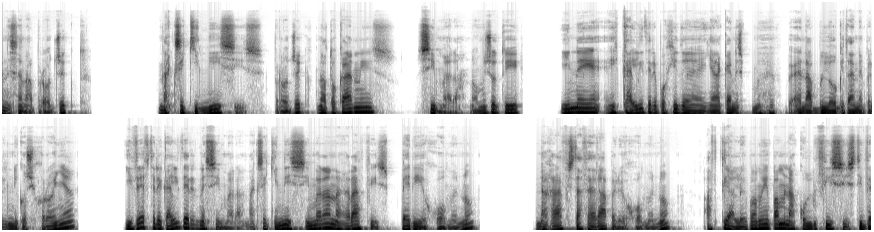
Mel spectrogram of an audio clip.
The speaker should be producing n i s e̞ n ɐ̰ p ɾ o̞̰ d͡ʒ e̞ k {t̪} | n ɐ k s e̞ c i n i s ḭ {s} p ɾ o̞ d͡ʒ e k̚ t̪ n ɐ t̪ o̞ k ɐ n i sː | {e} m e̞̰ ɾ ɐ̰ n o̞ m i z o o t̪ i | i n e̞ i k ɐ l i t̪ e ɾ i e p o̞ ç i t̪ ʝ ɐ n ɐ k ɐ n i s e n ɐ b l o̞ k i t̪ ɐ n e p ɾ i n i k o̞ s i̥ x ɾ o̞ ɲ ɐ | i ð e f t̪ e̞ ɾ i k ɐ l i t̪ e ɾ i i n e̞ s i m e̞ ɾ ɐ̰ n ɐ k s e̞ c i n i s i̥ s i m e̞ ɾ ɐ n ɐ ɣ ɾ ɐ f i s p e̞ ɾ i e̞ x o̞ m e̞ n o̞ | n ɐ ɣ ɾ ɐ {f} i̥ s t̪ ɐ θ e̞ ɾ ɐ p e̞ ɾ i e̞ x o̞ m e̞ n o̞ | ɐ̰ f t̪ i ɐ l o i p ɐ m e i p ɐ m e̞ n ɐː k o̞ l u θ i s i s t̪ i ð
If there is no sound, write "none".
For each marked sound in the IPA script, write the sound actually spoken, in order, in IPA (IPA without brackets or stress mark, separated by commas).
t̪, s, i, f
